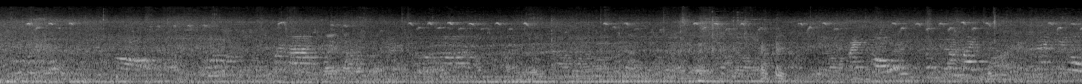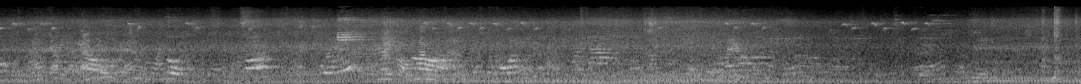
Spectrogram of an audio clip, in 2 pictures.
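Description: Several women talk together nearby in animated conversation.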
